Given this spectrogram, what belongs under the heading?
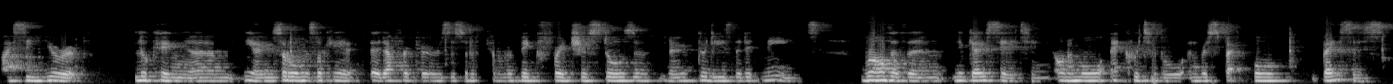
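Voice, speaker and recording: A woman speaking as a guest commentator on a news panel, measured and thoughtful with many fillers. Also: on the low side, level tone, a little mellow. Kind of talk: panel interview answer. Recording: dull, echoey sound from a distant mic.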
